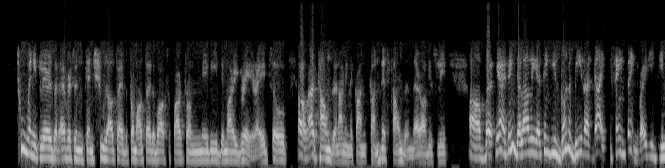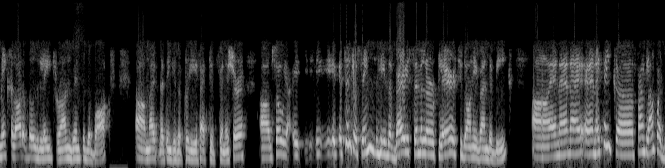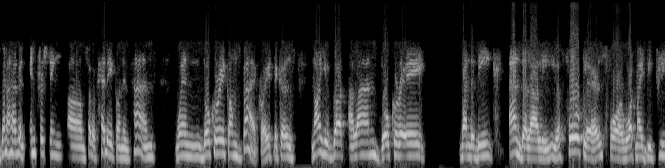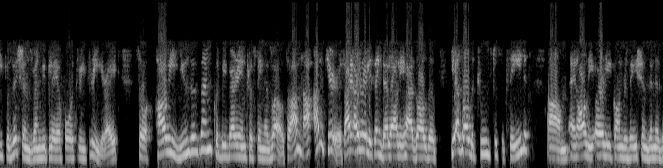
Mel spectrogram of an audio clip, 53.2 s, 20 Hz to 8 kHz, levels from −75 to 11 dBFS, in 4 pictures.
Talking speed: 205 wpm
